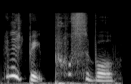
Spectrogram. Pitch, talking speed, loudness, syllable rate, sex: 235 Hz, 180 wpm, -19 LUFS, 5.0 syllables/s, female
